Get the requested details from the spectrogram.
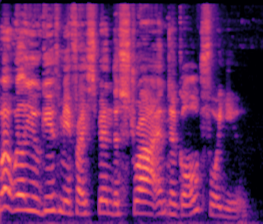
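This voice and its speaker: A female-sounding put-on character voice sits at a fairly high pitch. It moves at a moderate pace. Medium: read story. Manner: sly, bargaining.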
